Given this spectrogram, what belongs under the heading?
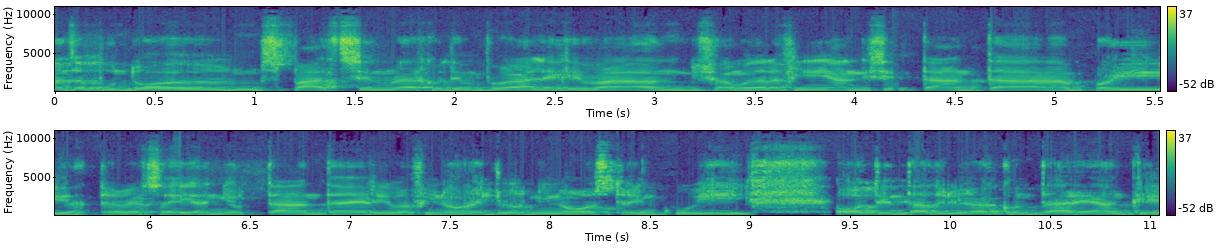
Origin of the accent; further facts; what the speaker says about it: Umbria, Italy; perché sono umbro, quindi ho scritto di quello che vedo e conosco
